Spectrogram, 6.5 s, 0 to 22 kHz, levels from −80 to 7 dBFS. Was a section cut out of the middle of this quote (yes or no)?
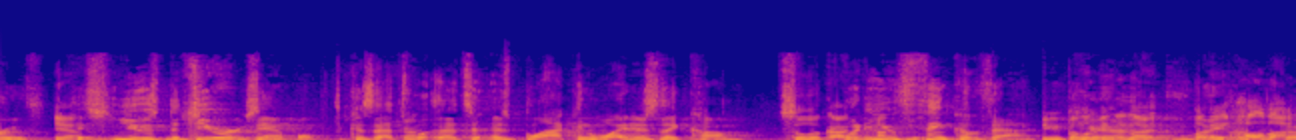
yes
